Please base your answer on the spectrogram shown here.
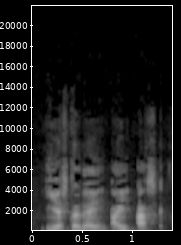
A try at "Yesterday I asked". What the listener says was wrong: Very good. I asked con una T.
